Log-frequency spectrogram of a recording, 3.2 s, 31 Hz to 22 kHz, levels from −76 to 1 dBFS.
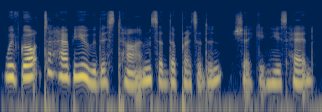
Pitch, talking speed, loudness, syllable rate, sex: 195 Hz, 240 wpm, -21 LUFS, 5.4 syllables/s, female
